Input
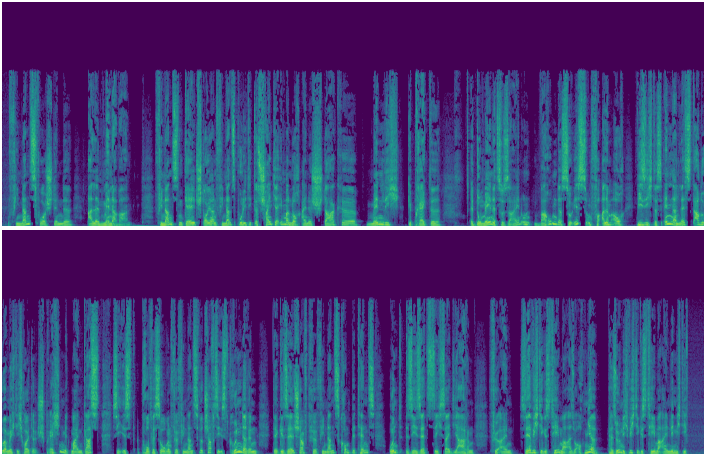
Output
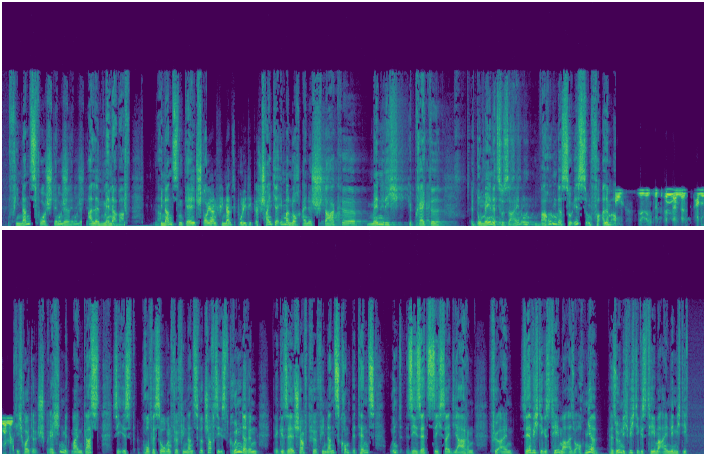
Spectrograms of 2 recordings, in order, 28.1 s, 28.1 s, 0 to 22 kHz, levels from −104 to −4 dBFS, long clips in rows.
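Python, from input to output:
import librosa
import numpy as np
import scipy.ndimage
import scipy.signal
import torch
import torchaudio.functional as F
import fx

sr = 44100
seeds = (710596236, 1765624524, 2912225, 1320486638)

y = fx.echo_throw(x, sr, start_s=0.79, length_s=0.47, ms=320, feedback_pct=35, wet_db=-8.0)
y = fx.lowpass_res(y, sr, hz=1900.0, q=3.5, at=(4.08, 5.19))
y = fx.echo_feedback(y, sr, ms=126, feedback_pct=32, wet_db=-17, at=(6.31, 11.22), fade=0.02)
y = fx.freq_invert(y, sr, carrier_hz=3400, at=(12.26, 14.27))
y = fx.peak_eq(y, sr, hz=8600.0, db=9.5, octaves=1.1, at=(20.57, 22.84))
y = fx.edit(y, sr, fx.reverse_span(start_s=2.43, length_s=0.74), tone=tone)
y = fx.low_shelf(y, sr, hz=330.0, db=-9.0)
y = fx.attack_slew(y, sr, db_per_s=520.0)
y = y * librosa.db_to_amplitude(4.0)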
